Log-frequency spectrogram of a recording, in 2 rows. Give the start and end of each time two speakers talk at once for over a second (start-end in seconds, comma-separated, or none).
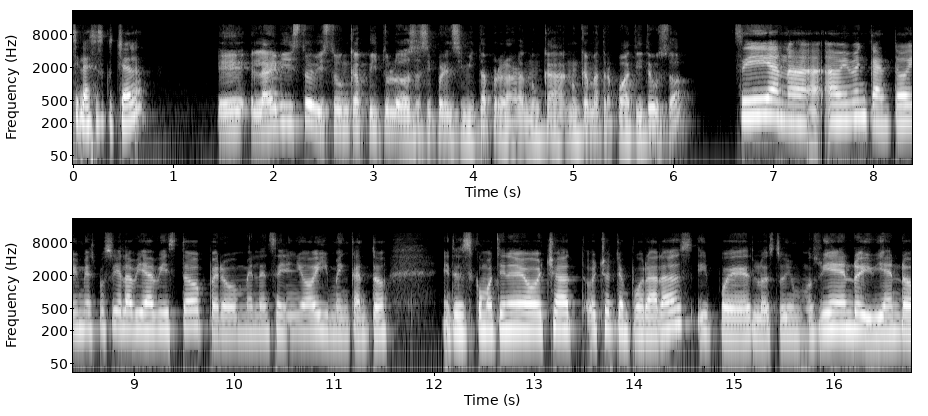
none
